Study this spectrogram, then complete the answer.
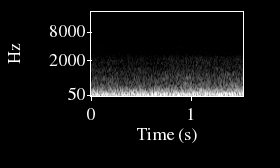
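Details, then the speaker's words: Fiat Strada Adventure after a suspension overhaul with new shock absorbers, driven over a speed bump on a dirt road: only a steady low rumble with no clunks or rattles. The suspension is firm and normal. "Top, né? Do lado tem um caminhão aqui. Então vamos lá, vou levar ele. Vou levar ele ali, ó. Ficou firme o carro, hein?"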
